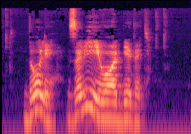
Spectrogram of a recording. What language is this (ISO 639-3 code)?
rus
